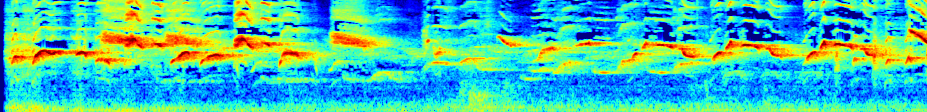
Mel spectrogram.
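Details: Tame Chinese hwamei with a sharp voice, newly arrived in Hanoi, pouring out a rich run of varied loud whistled phrases that rise and fall, with quick slurred notes and a brief quieter pause midway.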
